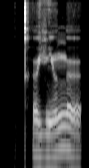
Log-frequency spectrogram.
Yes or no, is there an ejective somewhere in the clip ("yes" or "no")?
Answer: no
